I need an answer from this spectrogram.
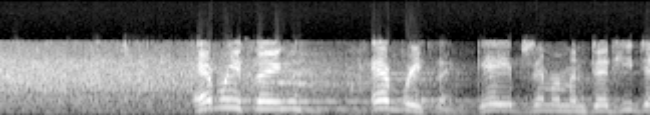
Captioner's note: applause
